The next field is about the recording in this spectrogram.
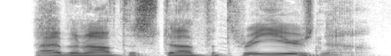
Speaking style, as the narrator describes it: I said

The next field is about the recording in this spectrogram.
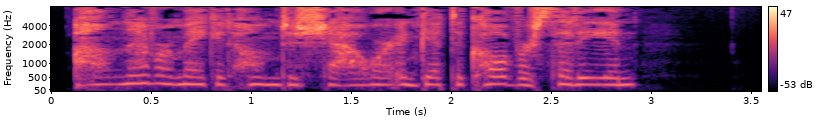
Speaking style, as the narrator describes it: Blakely whispered

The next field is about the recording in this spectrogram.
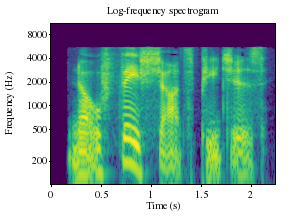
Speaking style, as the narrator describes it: he growled

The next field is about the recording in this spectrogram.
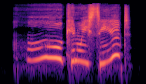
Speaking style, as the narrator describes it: Clover asked excitedly

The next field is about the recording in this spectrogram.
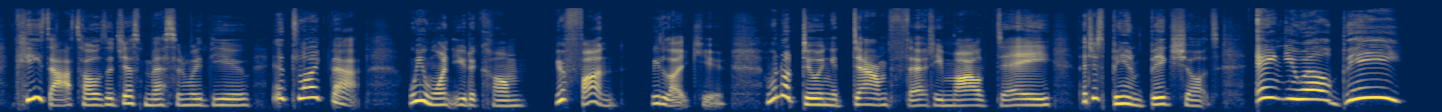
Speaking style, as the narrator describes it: She laughed over at Lazy Bean

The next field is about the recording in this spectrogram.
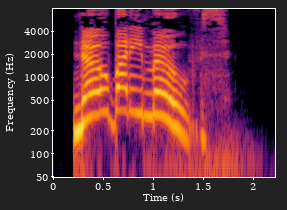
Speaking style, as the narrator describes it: Oliver thundered in a voice that had once electrified audiences

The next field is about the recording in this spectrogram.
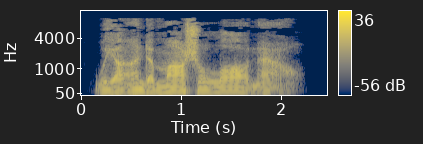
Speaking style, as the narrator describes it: Charlie said quietly, breaking into the argument

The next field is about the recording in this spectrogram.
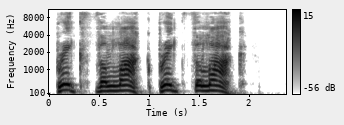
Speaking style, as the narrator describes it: She was screaming

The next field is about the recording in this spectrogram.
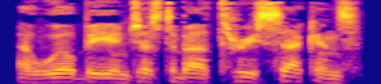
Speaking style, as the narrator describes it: he murmured back

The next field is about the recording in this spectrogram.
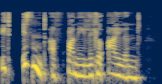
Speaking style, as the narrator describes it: said George fiercely

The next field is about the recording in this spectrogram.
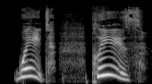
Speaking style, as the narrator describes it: I shout

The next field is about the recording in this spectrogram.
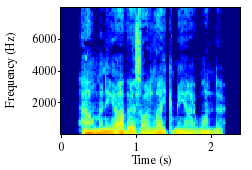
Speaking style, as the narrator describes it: Drizzt whispered

